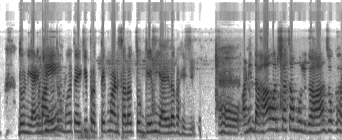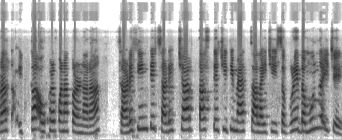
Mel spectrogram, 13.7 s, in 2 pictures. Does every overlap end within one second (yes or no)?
yes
